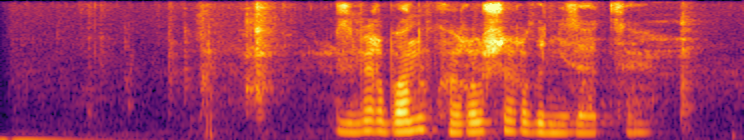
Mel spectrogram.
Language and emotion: Russian, neutral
